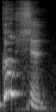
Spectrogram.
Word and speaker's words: Goshen: It's called Goshen. Goshen? Yeah, rhymes with lotion.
